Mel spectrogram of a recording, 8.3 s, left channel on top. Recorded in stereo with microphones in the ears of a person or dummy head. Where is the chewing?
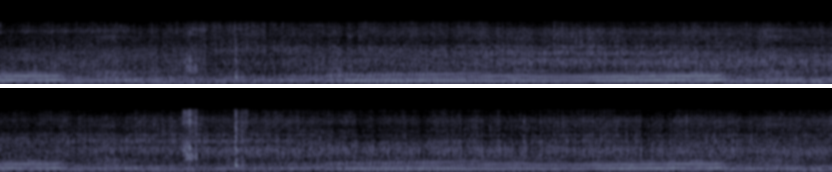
70° right (ahead or behind).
